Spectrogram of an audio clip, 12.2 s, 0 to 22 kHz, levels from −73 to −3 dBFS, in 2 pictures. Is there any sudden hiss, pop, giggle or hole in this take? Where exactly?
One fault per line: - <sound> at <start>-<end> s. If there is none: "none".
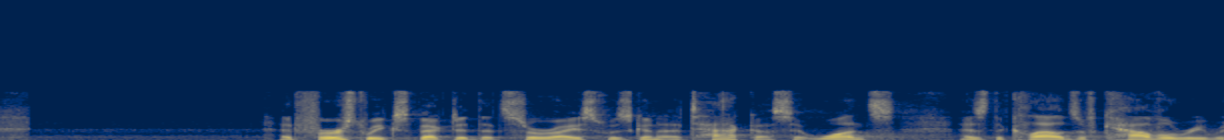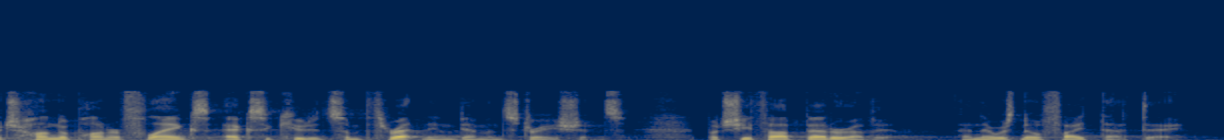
none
